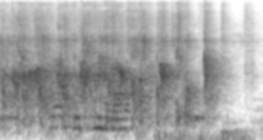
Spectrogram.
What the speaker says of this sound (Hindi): जोर ताली बजा इसके लिए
